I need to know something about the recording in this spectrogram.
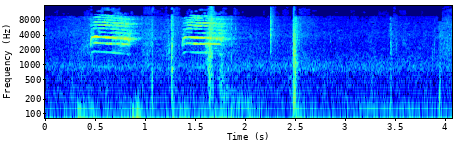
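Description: A flying disc is flung hard with a quick whoosh.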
